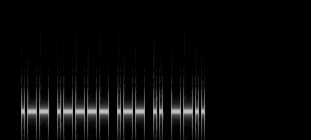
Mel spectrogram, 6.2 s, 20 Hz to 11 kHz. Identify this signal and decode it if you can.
Morse code, heard as a keyed tone, about 20 wpm, 700 Hz. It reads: W1WIZ
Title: USA Call Signs - 5 Characters - Repeated 3x - 20wpm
